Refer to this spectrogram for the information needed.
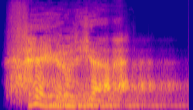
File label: announcer failure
